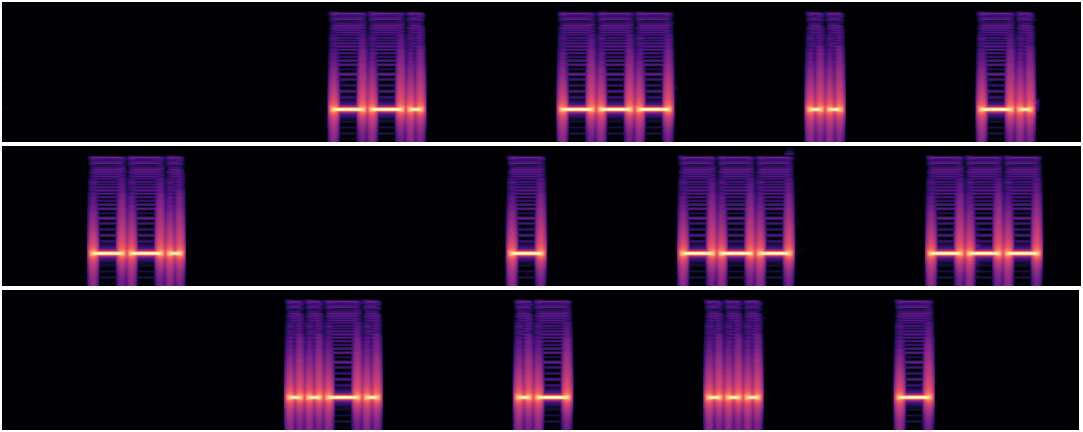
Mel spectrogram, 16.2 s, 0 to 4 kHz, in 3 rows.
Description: Morse code, heard as a keyed tone, about 25 wpm, spaced as for 10 wpm, 550 Hz. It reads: GOING TOO FAST
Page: news headlines in morse code at 10 wpm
